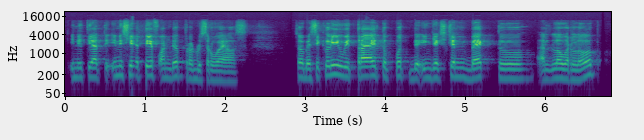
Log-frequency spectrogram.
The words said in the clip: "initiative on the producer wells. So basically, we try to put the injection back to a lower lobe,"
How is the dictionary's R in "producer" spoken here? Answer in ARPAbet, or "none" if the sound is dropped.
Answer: R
